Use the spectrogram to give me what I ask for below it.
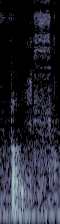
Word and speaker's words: Thoth: Union of Isis and Thoth, or Thoth, depending on how you want to pronounce it.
